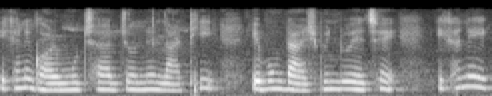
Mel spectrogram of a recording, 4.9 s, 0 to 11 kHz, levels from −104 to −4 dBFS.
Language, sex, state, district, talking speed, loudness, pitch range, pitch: Bengali, female, West Bengal, Cooch Behar, 135 wpm, -18 LUFS, 235-285 Hz, 255 Hz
